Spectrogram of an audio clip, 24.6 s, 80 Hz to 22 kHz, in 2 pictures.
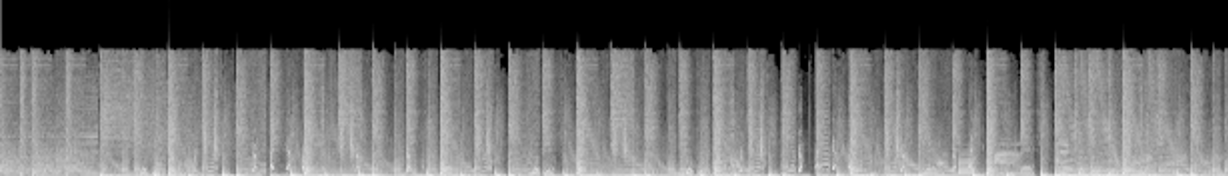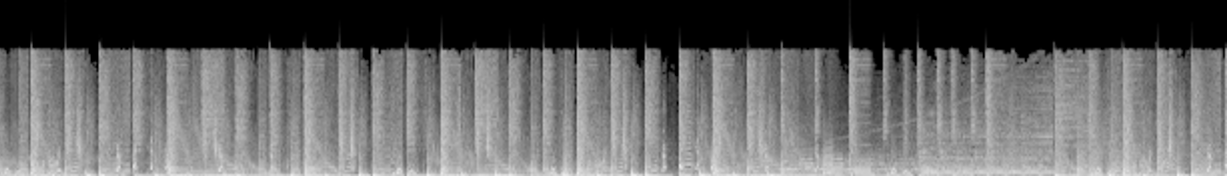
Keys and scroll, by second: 0.5 space, 2.3 p, 6.3 ctrl+space, 6.5 Escape, 11.2 shift+space, 11.5 Escape, 13.3 shift+a, 14.0 shift+z, 24.3 m.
